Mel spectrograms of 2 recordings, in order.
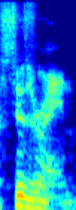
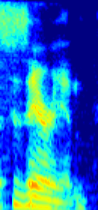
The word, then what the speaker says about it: suzerain: Suzerain or suzerain. So it's not Caesarian. Suzerain.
